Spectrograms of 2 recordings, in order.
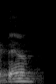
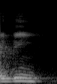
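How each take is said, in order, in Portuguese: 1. É dito do jeito americano, sons ligados juntos. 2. É dito do jeito brasileiro, sons separados. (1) "americano fala I been" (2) "a gente aqui no Brasil, a gente fala I been"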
